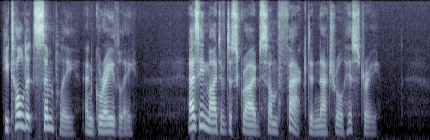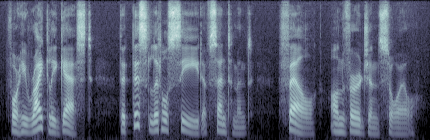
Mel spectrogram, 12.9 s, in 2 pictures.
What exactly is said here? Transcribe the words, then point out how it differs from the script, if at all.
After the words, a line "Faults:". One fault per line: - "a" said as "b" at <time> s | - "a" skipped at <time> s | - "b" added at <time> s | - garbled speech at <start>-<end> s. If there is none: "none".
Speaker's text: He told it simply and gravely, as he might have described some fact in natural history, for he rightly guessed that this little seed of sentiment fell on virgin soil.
He told it simply and gravely, as he might have described some fact in natural history, for he rightly guessed that this little seed of sentiment fell on virgin soil.
Faults:
none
